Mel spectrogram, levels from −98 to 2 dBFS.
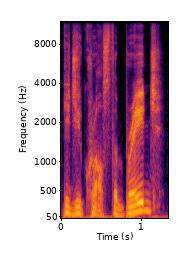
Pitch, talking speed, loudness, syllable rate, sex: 110 Hz, 225 wpm, -18 LUFS, 4.7 syllables/s, male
